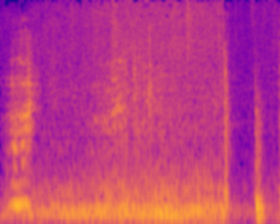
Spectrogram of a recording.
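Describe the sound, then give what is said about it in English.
Steady rain pelts down on a ballfield during a rain delay in a dense, hissing wash, with low thunder rumbling underneath and a couple of sharp cracks near the end. “As the rain pelts the field, let's just sit back and let the picture tell the story.”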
